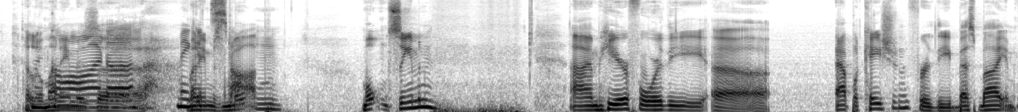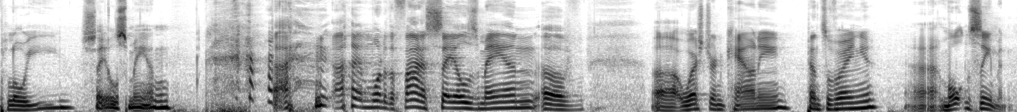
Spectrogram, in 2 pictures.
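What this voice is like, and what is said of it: Put-on Texas-style accent. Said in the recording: “that's the accent for Pennsylvania? Western Pennsylvania? ... the voice of my house was Texas to me”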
